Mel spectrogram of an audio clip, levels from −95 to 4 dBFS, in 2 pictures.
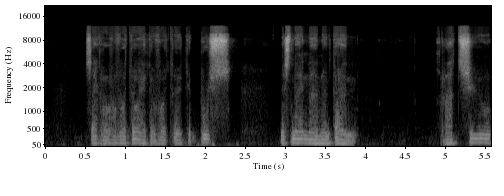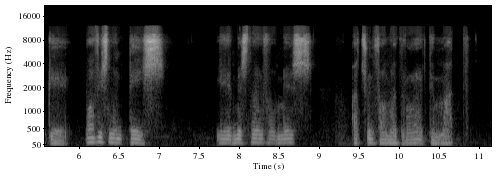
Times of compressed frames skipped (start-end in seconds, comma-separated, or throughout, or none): none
